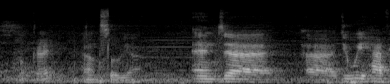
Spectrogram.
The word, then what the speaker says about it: Ansel: was the last name oh I spell this is spelled a-n-s-e-i-l Ansel okay Ansel yeah and do we have your permission to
